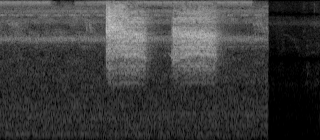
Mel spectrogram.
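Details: Two coarse, rasping bursts of alarm call from an Oriental magpie-robin in a garden in western Thailand, each about half a second long, over a steady high insect drone.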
